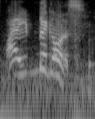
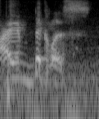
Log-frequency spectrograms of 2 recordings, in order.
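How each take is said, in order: First: Very high, pinched nose voice; nasal voice. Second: Nicholas voice. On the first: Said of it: "holding my nose like this". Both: Pretend.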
